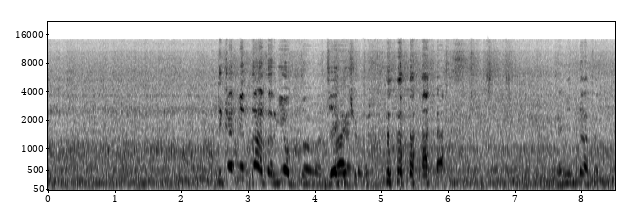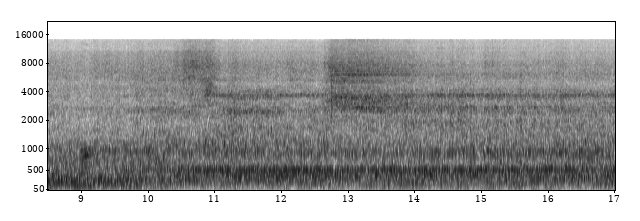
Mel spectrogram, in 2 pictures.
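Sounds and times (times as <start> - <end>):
road noise inside vehicle: 0.0 - 17.0
brief hiss: 12.6 - 13.9.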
